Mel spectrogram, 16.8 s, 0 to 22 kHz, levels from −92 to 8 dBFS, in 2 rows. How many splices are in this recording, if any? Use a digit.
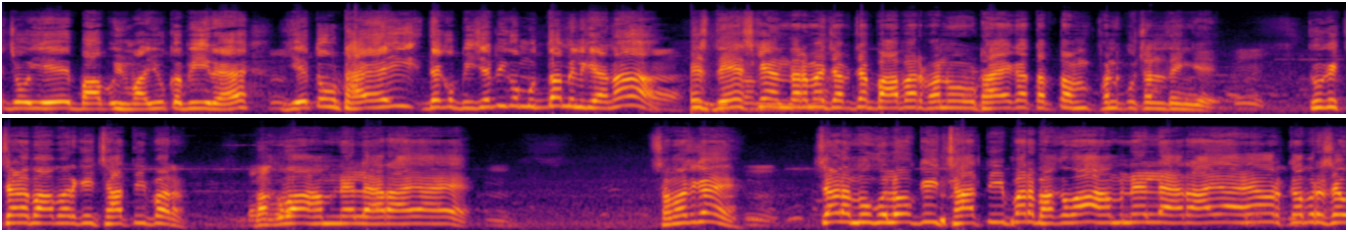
1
